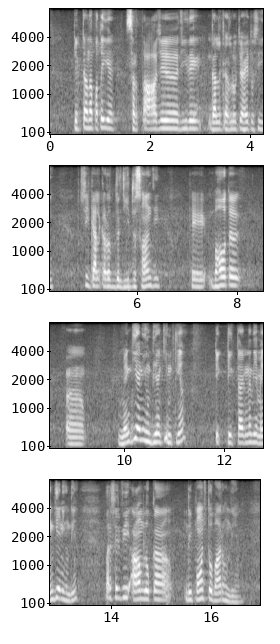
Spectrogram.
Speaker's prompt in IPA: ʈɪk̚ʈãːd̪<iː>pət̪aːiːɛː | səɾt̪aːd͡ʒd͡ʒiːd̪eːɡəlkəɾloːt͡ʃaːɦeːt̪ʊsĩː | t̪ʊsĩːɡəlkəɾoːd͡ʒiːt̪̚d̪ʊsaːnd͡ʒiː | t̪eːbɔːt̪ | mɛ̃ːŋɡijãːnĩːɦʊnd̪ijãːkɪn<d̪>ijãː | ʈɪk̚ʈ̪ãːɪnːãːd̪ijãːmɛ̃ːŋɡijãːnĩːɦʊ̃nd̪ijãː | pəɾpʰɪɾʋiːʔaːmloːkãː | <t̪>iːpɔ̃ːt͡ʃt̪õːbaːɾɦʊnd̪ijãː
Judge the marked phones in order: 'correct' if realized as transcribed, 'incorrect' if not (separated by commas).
incorrect, incorrect, incorrect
